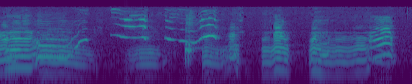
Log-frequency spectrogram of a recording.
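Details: Kooikerhondje puppies from one litter playing, two brothers having a squabble: a run of high whiny yelps, rising whimpers and short harmonic play-growls, several in a row with brief gaps.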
